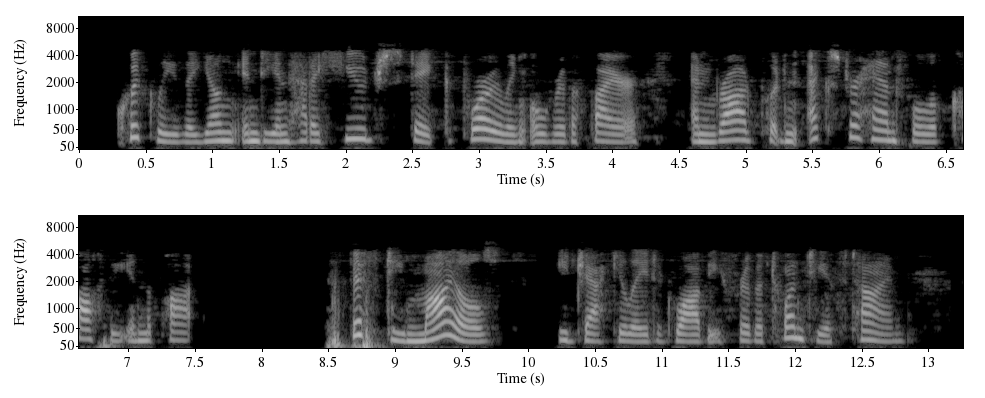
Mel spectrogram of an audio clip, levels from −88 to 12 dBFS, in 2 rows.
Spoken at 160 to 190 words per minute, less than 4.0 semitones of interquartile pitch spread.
No: average, 140 wpm; average, 3.2 semitones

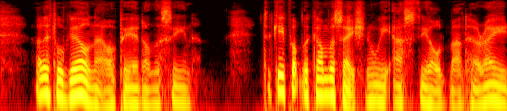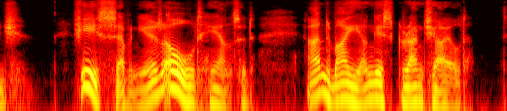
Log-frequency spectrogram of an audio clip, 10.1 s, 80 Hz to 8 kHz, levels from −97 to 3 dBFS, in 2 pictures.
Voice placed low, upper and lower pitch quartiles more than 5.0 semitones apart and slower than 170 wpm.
No: low, 110 Hz; wide, 5.4 semitones; average, 175 wpm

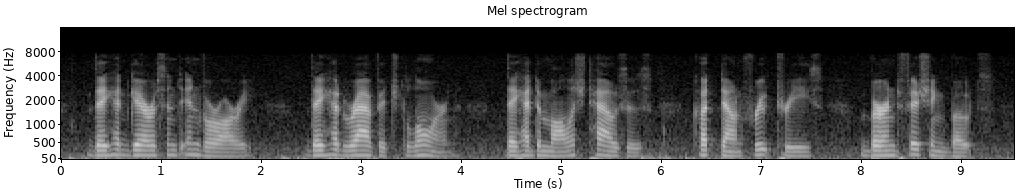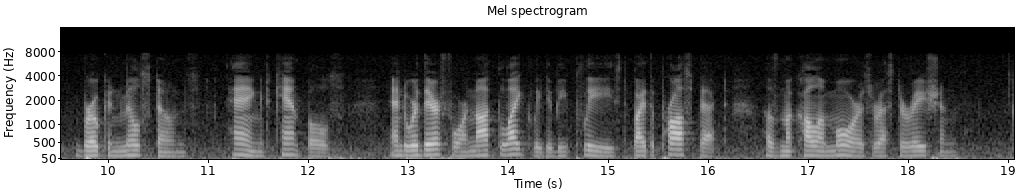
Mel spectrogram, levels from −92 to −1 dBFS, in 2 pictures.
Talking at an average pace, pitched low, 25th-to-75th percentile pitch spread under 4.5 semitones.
No: slow, 125 wpm; low, 130 Hz; average, 2.9 semitones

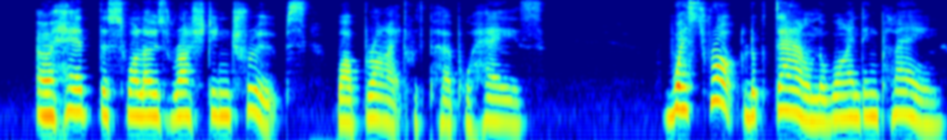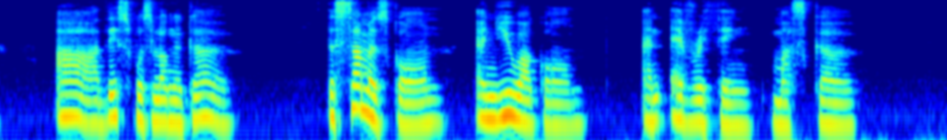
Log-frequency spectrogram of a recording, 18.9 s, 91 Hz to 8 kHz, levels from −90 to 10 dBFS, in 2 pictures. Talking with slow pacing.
Yes: slow, 110 wpm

